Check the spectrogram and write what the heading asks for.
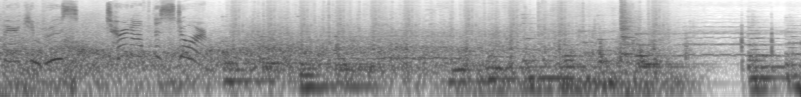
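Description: Cartoon storm sound effects: a steady rush of wind noise with low thuds, under background music and a few short squeaky voices about a second in. The storm noise drops away near the end.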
